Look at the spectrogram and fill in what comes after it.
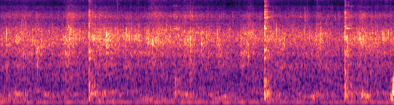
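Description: Raw mango slices sizzling in hot oil with tempered spices in a kadai, stirred with a perforated metal spatula. The spatula knocks sharply against the pan three times.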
